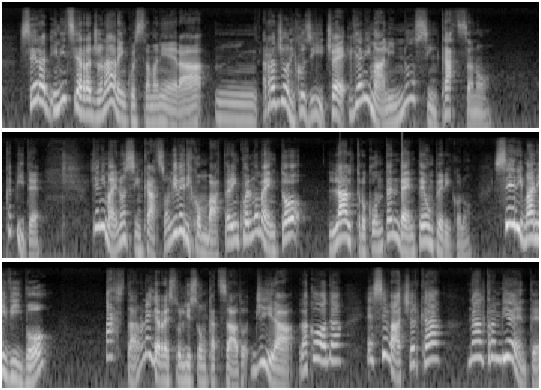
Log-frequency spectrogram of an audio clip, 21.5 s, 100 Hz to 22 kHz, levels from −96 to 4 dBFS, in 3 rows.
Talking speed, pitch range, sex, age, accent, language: 155 wpm, 130-205 Hz, male, 30-49, native, Italian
